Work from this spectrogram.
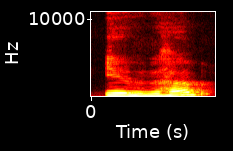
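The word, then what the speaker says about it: اذهب: Idhab, huruf dzal bersifat rokhawah, beri sedikit aliran suara. Idhab, hab, qalqalah sughra karena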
